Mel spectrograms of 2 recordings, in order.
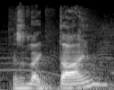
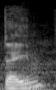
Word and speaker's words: Dame: Is it like Dime? Am I actually mispronouncing it? It's more like Dame. Dame Chi-Chi? I keep calling you Day M Chi-Chi because of Day 9.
